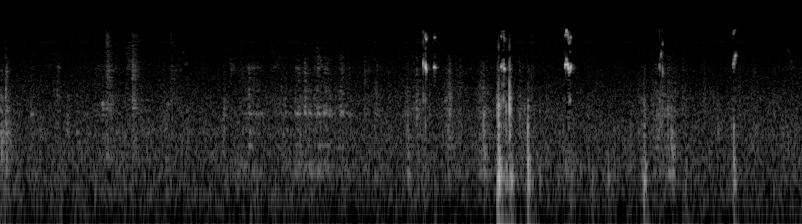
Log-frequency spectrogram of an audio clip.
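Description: Lovebirds in a nest box with newly hatched chicks: soft rustling and scratching in wood-shaving bedding, then about five short, high squeaks in the second half, with a few soft knocks among them.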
